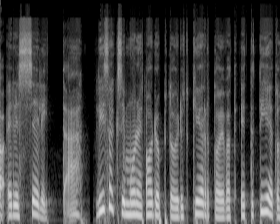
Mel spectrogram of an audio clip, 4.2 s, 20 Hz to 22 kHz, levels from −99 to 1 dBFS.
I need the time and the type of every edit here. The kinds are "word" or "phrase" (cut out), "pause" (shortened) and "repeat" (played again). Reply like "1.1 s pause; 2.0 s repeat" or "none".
1.3 s pause; 2.2 s word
